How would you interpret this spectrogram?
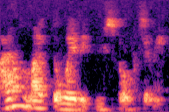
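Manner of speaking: restrained, soft workplace voice; careful calm voice. Shown as a demonstration. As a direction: say it softly and evenly so nobody can call it angry. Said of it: "me making sure that my voice is fine".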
